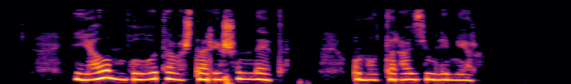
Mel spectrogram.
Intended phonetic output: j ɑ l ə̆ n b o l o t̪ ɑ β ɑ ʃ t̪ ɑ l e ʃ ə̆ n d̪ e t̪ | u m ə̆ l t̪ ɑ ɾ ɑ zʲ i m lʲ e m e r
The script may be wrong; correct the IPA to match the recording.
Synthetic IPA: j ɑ l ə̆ m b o l o t̪ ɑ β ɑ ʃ t̪ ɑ ɾ e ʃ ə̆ n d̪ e t̪ | u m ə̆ l t̪ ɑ ɾ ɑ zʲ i m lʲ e m e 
